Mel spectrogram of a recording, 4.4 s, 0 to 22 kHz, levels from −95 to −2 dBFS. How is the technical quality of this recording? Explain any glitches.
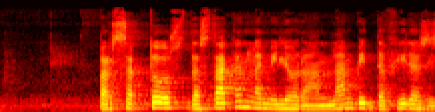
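No technical glitches are audible anywhere in this speech recording, so there is nothing to explain.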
